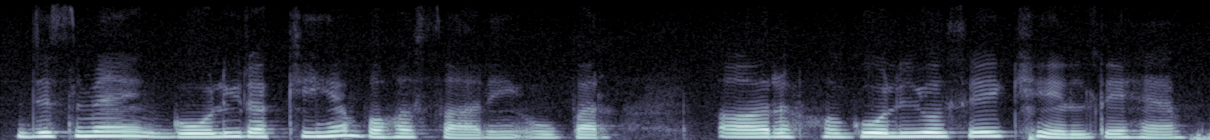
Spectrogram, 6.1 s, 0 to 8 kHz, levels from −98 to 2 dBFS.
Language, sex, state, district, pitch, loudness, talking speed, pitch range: Hindi, female, Haryana, Jhajjar, 205 Hz, -16 LUFS, 120 wpm, 175-225 Hz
